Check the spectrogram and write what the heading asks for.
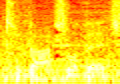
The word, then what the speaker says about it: Terdoslavich: You got Terdoslavich, I said it right, out there.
